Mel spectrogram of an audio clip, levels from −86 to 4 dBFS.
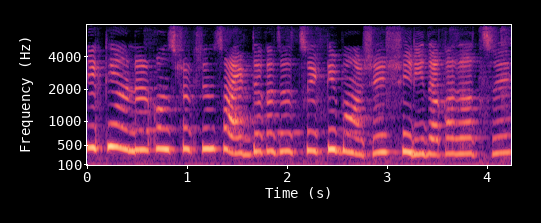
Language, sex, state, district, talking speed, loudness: Bengali, female, West Bengal, Malda, 155 wpm, -15 LUFS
